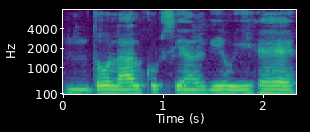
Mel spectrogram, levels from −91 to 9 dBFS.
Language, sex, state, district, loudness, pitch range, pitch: Hindi, male, Jharkhand, Deoghar, -15 LUFS, 125-130 Hz, 125 Hz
